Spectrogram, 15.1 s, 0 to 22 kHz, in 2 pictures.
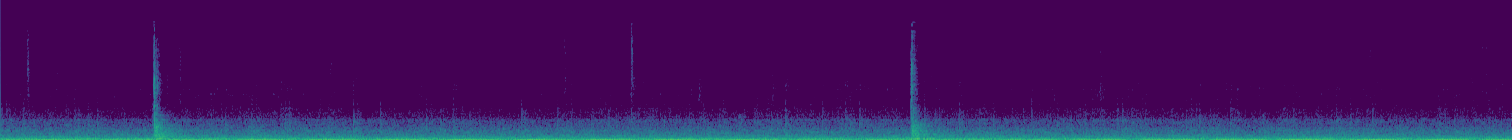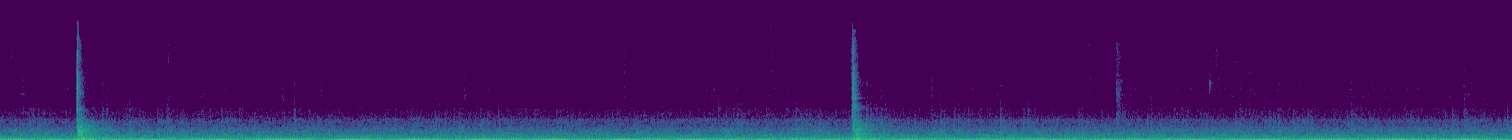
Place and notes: Woodbridge, UK - agricultural hose reel irrigation system
water stressed irrigation of potatoes in Suffolk using agricultural hose reel computer programmable system pumping water via leaky hose connection points.
Marantz PMD620
England, United Kingdom, May 2022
